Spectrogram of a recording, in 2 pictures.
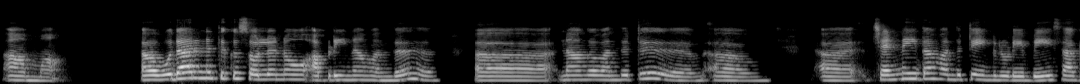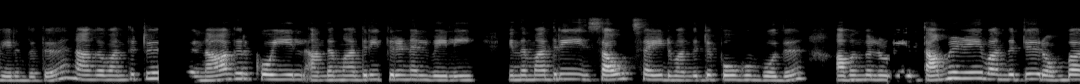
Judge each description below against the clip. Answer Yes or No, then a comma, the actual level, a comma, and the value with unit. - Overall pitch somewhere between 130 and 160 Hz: No, high, 215 Hz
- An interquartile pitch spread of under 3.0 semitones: Yes, narrow, 2.4 semitones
